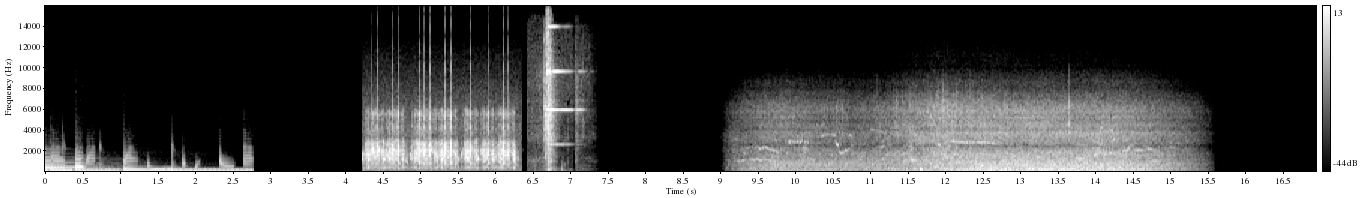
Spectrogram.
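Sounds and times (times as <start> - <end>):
faint high gliding calls: 9.1 - 12.8
ocean surf washing in: 9.1 - 15.6.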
